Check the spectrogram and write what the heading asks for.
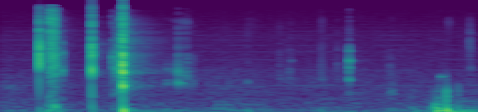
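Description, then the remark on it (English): A can of American pilsner beer being cracked open: a couple of sharp metallic clicks, then a louder pop with a brief fizzing hiss that fades, followed by a soft low thump. “I I don't think I don't think it beats all day IPA, but I really like this one crack it.”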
